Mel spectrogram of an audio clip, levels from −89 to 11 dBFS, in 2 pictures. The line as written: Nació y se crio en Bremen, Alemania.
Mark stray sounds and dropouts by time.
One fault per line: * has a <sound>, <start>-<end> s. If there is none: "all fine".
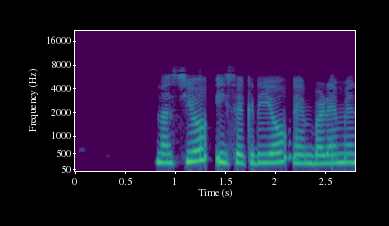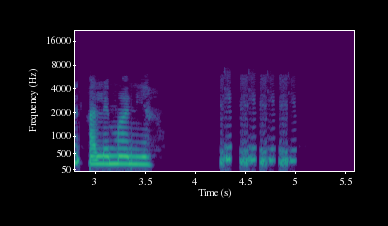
* has a laugh, 4.2-5.0 s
